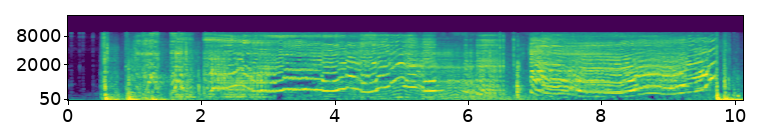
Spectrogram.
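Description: A squeaky door creaks slowly and continuously for about ten seconds, its high, wavering squeal rising and bending in pitch with rough grinding underneath, loud and eerie with no talking.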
